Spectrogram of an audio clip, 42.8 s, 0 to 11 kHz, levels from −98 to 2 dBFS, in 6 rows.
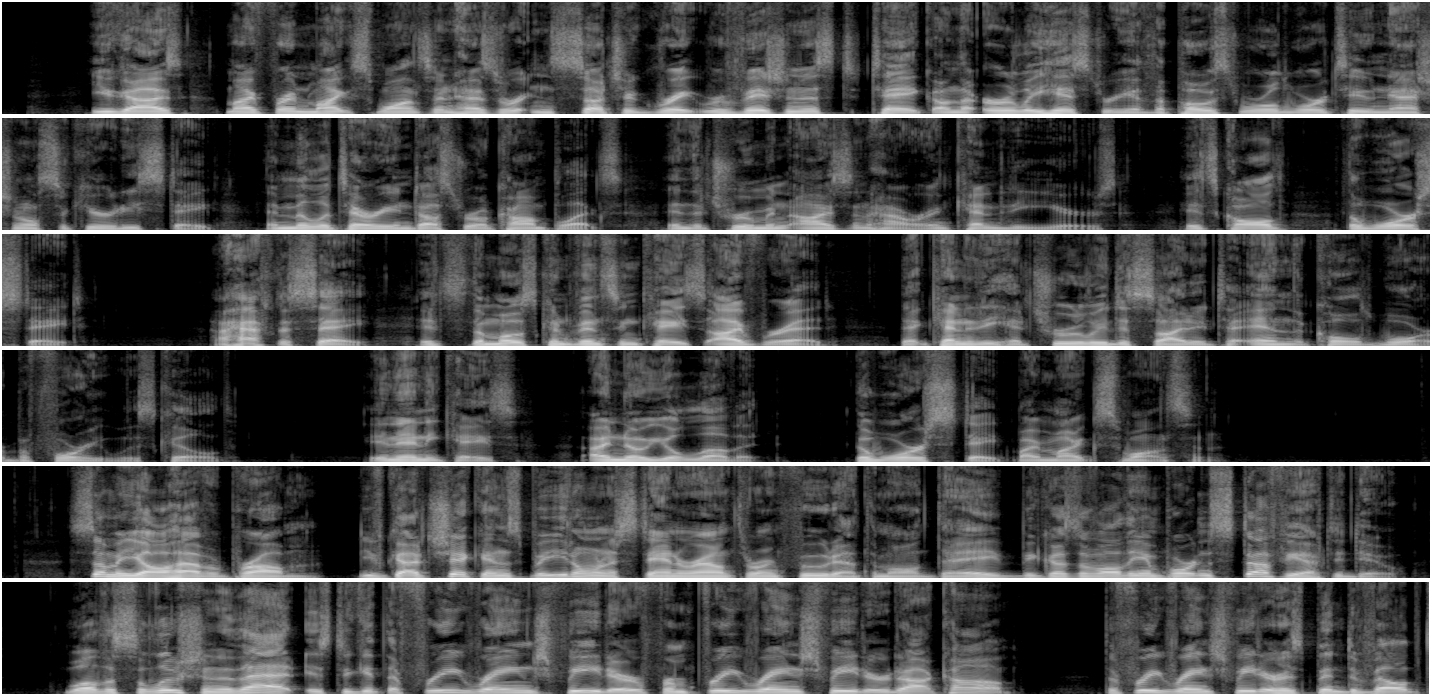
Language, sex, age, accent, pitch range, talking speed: English, male, 40-59, American, 110-150 Hz, 185 wpm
